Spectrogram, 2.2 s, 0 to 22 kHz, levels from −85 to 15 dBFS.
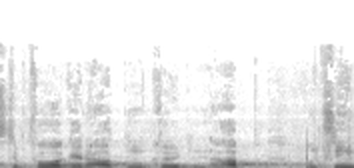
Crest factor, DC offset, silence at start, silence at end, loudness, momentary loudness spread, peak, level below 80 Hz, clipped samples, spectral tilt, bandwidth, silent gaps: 18 dB; under 0.1%; 0 s; 0 s; -28 LUFS; 14 LU; -10 dBFS; -66 dBFS; under 0.1%; -6.5 dB/octave; 16 kHz; none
